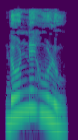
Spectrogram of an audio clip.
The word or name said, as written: ಡೊಣ್ಣೆಹುಳು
